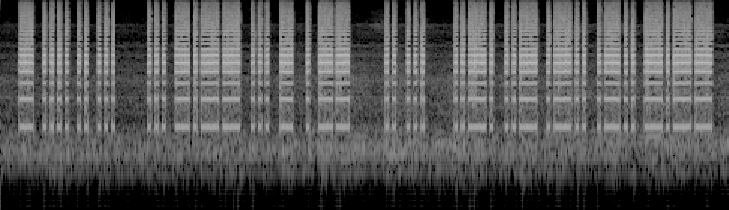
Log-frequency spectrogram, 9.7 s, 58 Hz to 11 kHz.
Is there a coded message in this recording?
Yes: Morse code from 0.2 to 9.5 s, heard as a buzzer, hand-sent with a bug key, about 25 wpm, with the noise inside a subway train. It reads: THIS SYSTEM IS FULLY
